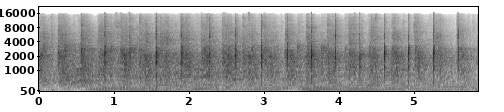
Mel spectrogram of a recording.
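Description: An audience applauds itself at the close of the day's programme in the capital of the Guadalhorce district, Andalusia, with many hands clapping in a dense, continuous patter, sharper individual claps standing out, and a low steady hum underneath throughout.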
